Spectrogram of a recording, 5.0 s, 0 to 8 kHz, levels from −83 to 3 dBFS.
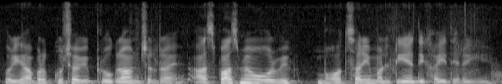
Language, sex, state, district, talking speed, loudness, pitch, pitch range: Hindi, male, Madhya Pradesh, Dhar, 240 wpm, -21 LUFS, 155 Hz, 140-165 Hz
